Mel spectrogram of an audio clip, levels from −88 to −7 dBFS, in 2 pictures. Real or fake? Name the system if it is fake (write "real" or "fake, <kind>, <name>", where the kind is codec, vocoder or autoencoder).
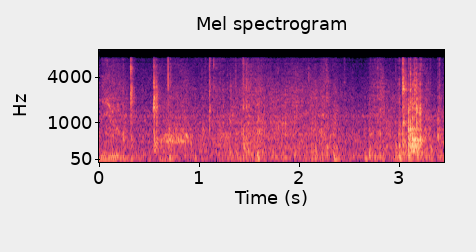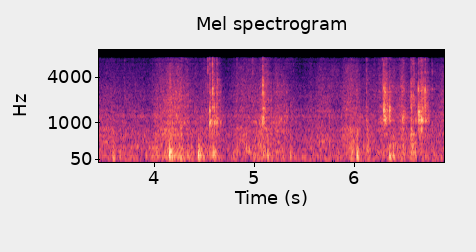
fake, vocoder, BigVGAN v2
